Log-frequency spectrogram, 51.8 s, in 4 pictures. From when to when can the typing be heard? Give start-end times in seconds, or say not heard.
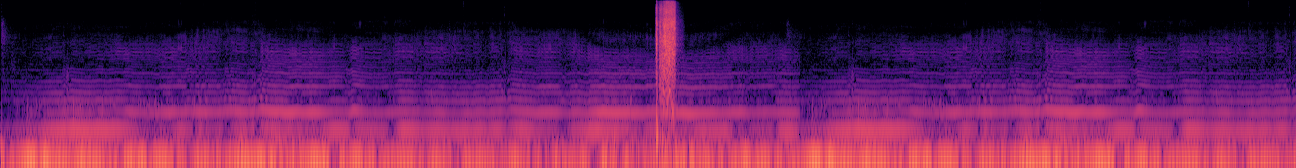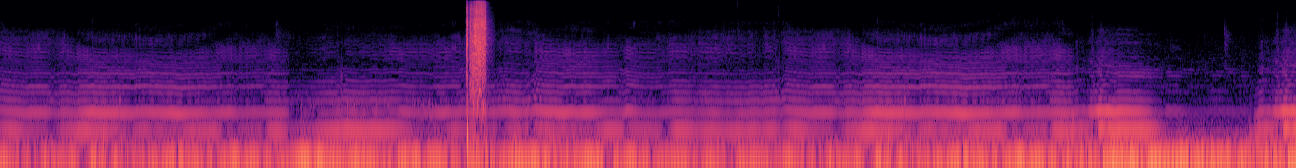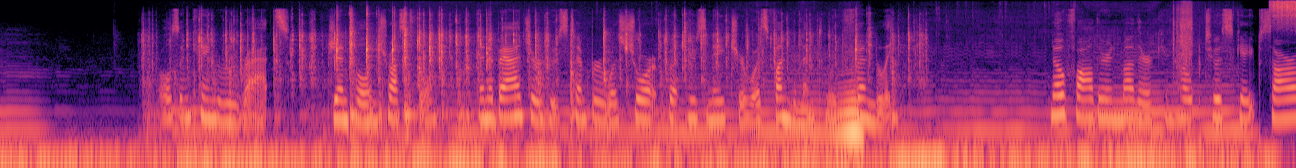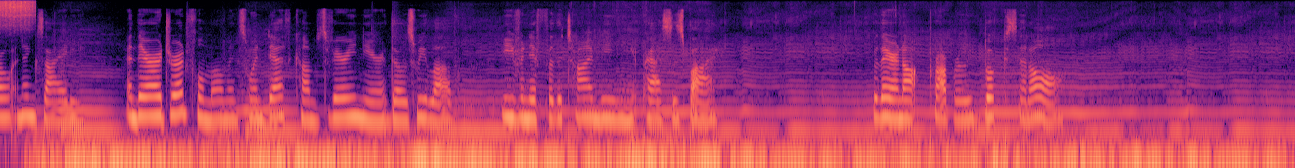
27.3-35.2.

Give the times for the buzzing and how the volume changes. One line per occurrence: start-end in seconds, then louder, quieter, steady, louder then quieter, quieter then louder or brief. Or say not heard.
0.0-51.7 louder then quieter.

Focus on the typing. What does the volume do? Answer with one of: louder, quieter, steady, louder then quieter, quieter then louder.
louder then quieter.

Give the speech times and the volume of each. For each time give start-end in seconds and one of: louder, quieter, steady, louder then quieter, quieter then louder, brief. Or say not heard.
27.5-35.0 steady
36.4-46.1 steady
47.6-49.6 brief.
